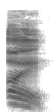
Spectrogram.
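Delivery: अय said low, with a clear glide from a to y; ai vowel. Shown as a demonstration. Teacher contrasting अय with plain ए, low and clear. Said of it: "इसका तो normal उच्चारण है ए और इसका".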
